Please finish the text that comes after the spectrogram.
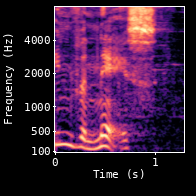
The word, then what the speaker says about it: Inverness: But you can't go to Inverness, key syllable being Ness, and not go looking for you-know-who.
